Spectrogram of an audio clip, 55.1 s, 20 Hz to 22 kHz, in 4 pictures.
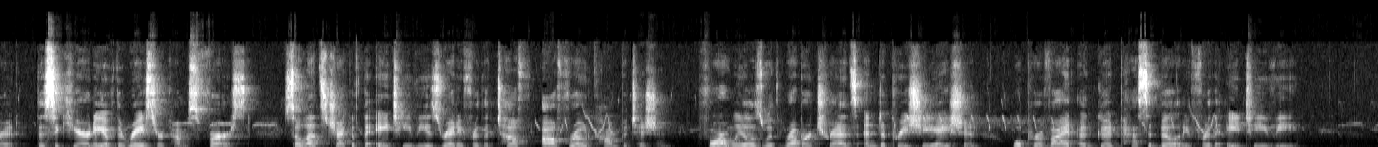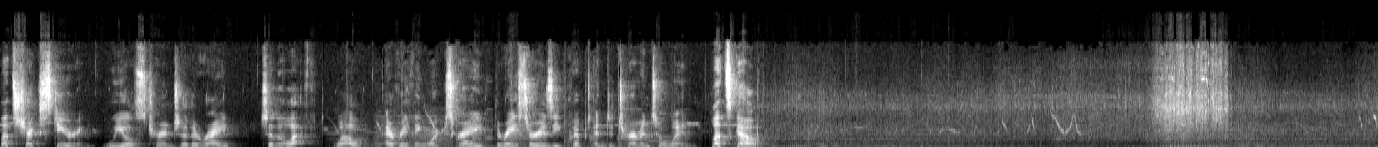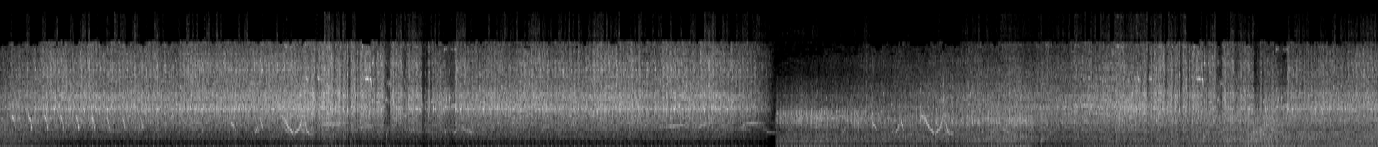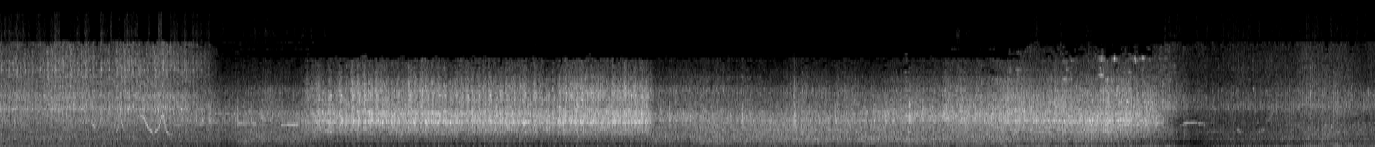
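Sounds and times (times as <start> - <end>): quad bike engine revving: 17.0 - 55.0.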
